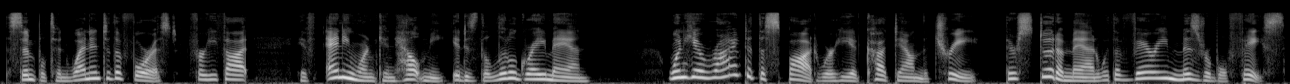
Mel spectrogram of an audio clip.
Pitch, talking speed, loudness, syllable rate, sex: 220 Hz, 195 wpm, -19 LUFS, 5.2 syllables/s, female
